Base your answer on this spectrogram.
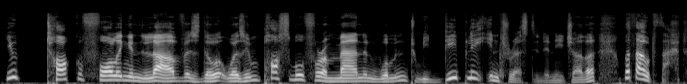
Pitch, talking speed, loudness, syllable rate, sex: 160 Hz, 220 wpm, -19 LUFS, 5.9 syllables/s, male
